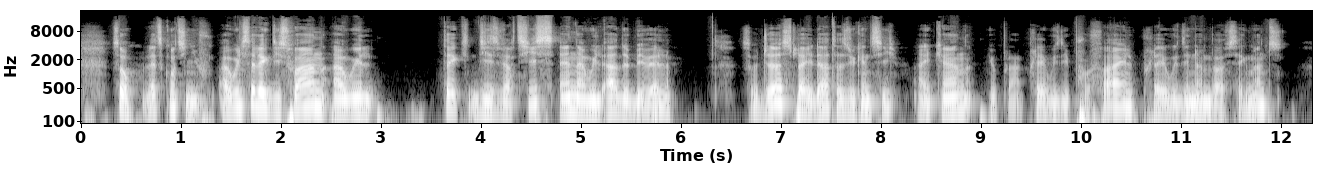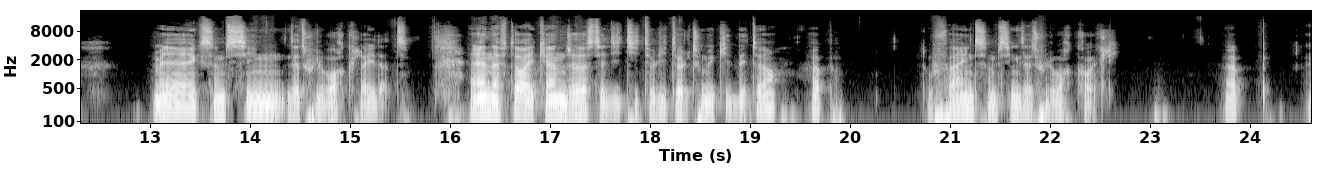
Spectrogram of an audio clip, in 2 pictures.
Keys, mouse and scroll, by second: 1.0 click, 1.6 Tab, 2.1 click, 2.4-15.4 ctrl+middle drag, 5.2 space, 15.4 click, 16.0 Tab, 17.0 ctrl+middle click, 17.7 shift+click, 19.2-22.9 middle drag, 19.2 g, 22.9 g.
